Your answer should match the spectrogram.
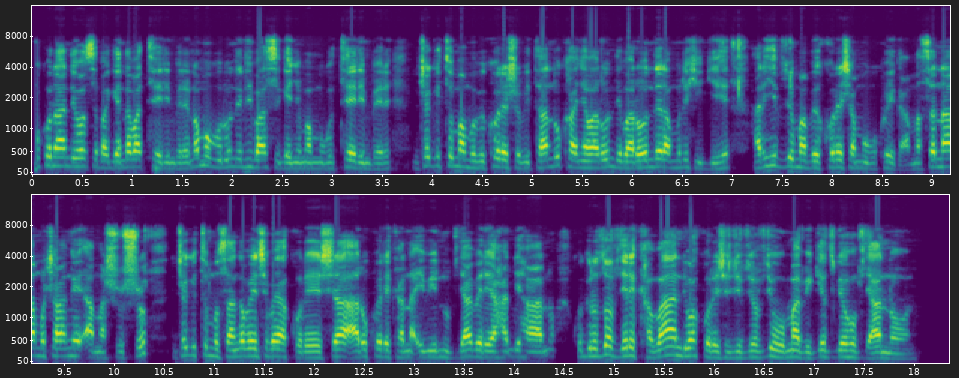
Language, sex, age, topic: Rundi, male, 36-49, education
